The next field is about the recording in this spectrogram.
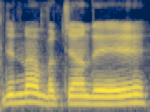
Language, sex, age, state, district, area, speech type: Punjabi, female, 60+, Punjab, Fazilka, rural, spontaneous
